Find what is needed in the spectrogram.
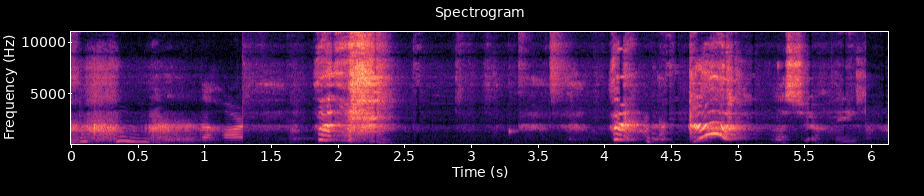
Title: Big Brother Sneeze Compilation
